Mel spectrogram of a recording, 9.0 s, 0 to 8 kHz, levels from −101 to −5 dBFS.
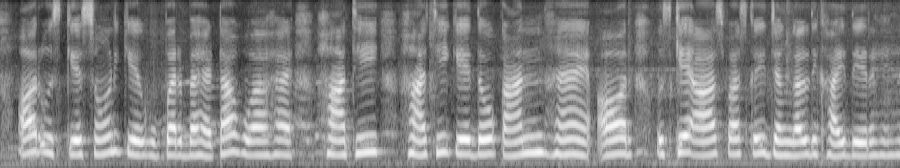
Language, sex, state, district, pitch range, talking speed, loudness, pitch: Hindi, female, Chhattisgarh, Korba, 245-275 Hz, 140 wpm, -15 LUFS, 255 Hz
